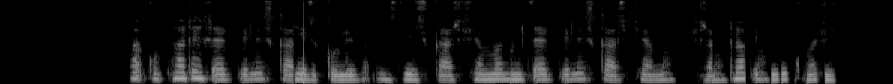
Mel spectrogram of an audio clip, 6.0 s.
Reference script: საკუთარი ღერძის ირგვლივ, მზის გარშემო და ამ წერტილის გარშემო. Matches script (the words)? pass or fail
fail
